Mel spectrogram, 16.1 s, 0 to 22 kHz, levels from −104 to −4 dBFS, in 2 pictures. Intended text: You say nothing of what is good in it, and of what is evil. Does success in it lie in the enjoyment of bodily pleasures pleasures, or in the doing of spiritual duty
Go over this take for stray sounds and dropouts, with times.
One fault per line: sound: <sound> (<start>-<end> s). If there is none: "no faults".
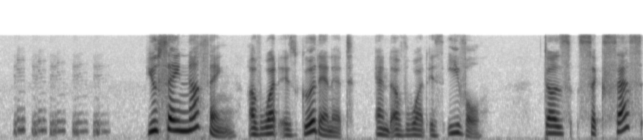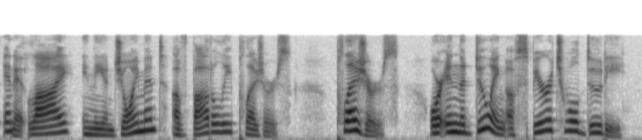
sound: laugh (0.2-1.4 s)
